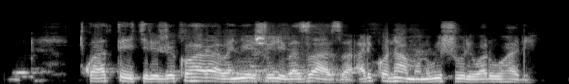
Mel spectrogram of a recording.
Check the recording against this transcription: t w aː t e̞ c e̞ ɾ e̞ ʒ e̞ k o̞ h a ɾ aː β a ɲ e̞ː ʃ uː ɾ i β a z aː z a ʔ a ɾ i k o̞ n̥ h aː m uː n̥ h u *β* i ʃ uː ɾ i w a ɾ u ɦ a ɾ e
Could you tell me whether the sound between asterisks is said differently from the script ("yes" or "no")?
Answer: yes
